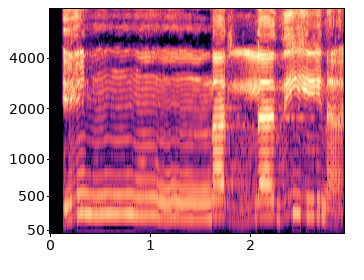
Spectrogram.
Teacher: نون کو لام میں ملائیں گے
